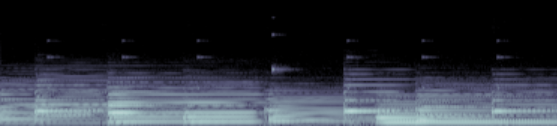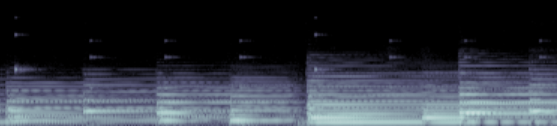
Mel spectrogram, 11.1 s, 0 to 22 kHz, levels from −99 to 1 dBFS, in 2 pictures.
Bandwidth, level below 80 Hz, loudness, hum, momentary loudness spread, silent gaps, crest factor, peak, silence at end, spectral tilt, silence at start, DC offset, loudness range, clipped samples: 4.2 kHz; -54 dBFS; -28 LUFS; none; 12 LU; none; 16 dB; -10 dBFS; 0 s; -11.5 dB/octave; 0 s; under 0.1%; 6 LU; under 0.1%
